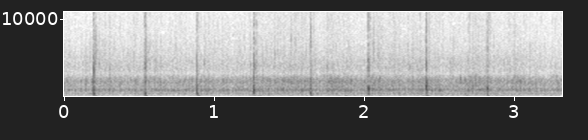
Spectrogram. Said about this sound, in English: Let's give him a round of applause, everybody.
